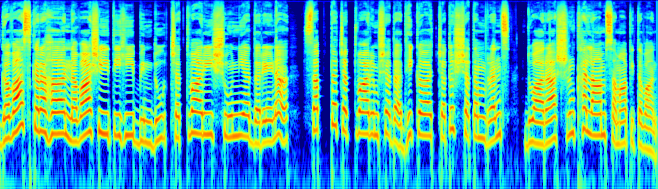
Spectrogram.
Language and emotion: Sanskrit, neutral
